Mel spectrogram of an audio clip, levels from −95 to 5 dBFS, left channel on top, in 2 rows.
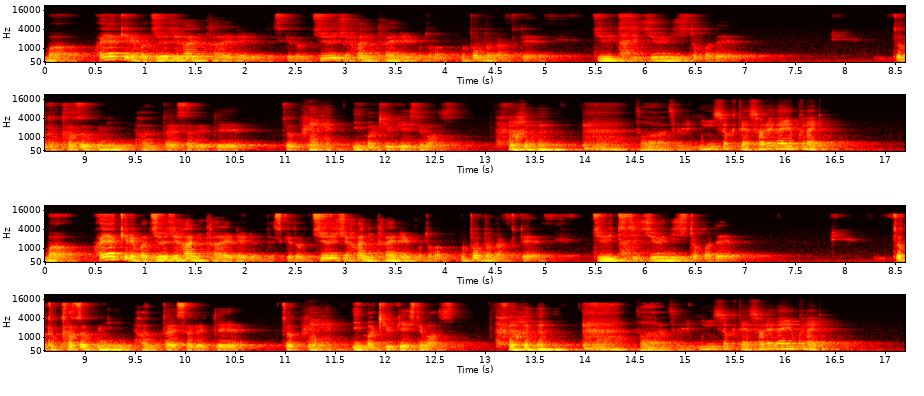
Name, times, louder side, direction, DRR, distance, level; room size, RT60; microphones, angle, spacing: voice 1, 0.0-5.0 5.5-7.0 8.5-10.6 11.0-12.7 13.1-14.9, right 3 dB, 40° right, 10 dB, 0.4 m, -26 dB
voice 2, 11.2-11.5 13.2-13.4 14.6-16.4, left 1 dB, 15° left, 8 dB, 0.5 m, -28 dB
12.5 x 5.2 x 4.0 m, 1.1 s
head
